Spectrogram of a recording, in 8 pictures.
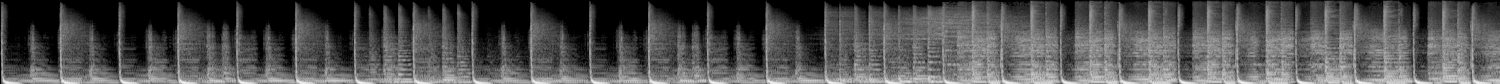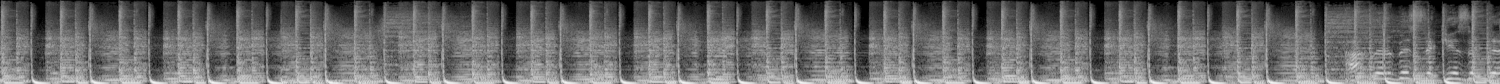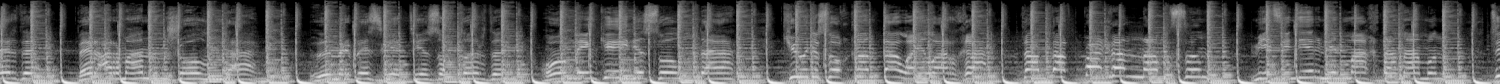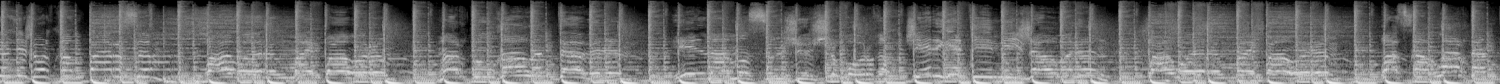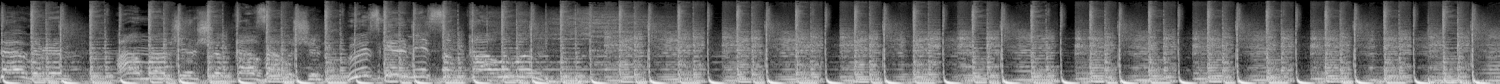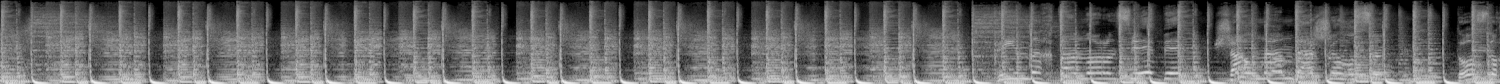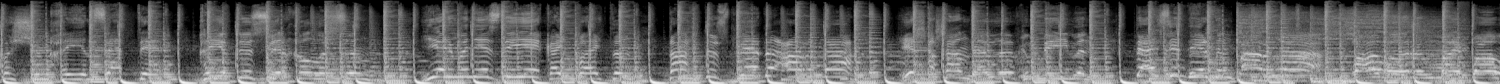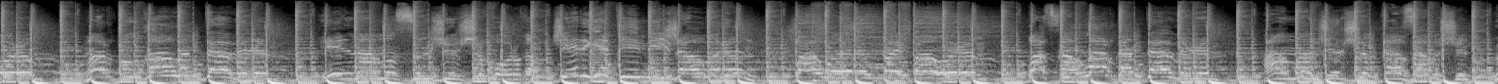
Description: это трогательная песня в жанре казахского поп-фолка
